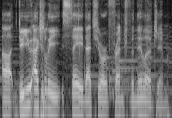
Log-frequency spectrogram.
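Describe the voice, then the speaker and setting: A man's voice: mid-range voice, lively intonation, moderate pace, dark tone, faint music behind. A man doing casual game commentary with dry remarks and frequent laughter.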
